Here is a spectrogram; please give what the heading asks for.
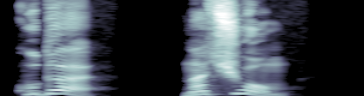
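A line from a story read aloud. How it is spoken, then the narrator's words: Exclamation. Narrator (Russian): воскликнул Артур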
